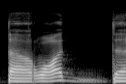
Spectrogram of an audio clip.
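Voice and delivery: full heavy ر in تَرَدَّى, doubled د, long final ى; thick ر and stretched دَّى in تَرَدَّى. Shown as a demonstration. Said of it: "را کو پر کر کے موٹا پڑا جائے گا".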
